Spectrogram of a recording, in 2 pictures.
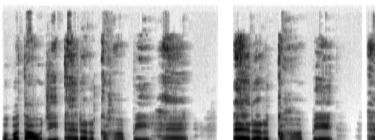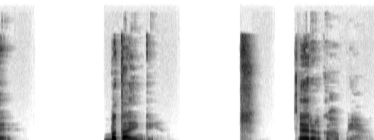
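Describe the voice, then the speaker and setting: A man's voice: mid-range voice, drawn-out words, long pauses, a little mellow, no room sound, studio quality. A man with an Indian accent teaching an exam-prep English grammar lesson, repeating key points and quizzing his students.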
